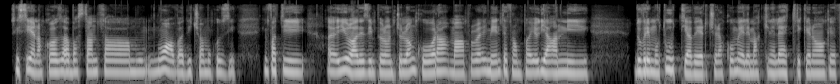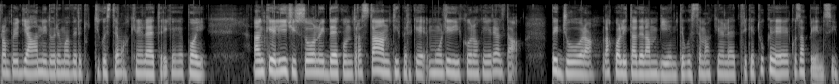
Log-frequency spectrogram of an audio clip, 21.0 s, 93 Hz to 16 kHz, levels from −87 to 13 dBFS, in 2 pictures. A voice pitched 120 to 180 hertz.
No: high, 190 Hz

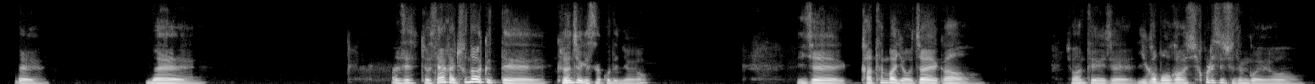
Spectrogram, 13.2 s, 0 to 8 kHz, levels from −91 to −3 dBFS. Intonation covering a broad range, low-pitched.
No: average, 3.7 semitones; low, 130 Hz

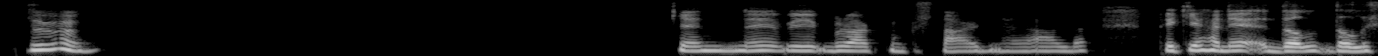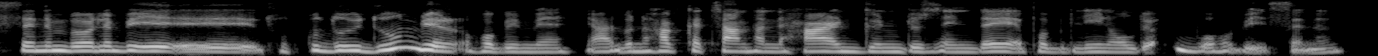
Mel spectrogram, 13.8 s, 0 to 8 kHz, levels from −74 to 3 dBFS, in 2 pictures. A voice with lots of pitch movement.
No: average, 2.9 semitones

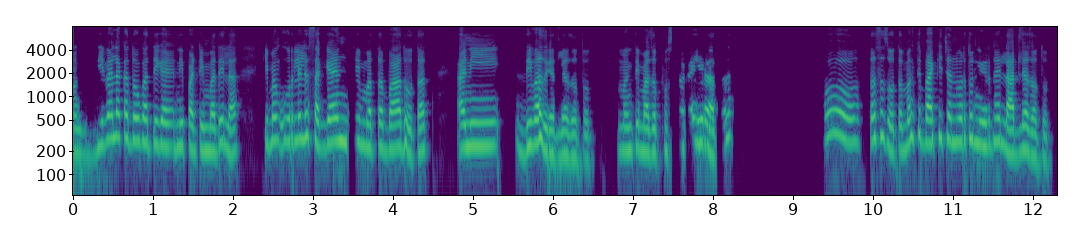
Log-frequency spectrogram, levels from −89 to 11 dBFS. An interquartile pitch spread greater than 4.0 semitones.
Yes: average, 4.7 semitones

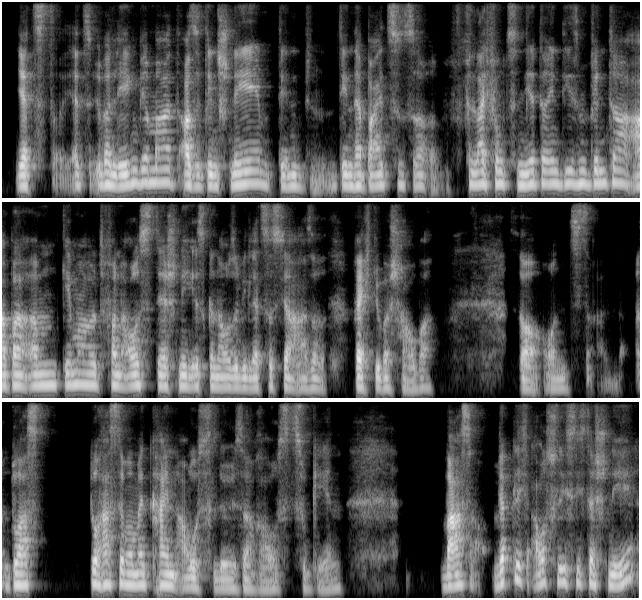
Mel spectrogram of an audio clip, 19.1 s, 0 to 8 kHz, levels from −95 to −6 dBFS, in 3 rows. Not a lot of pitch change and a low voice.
No: average, 3.0 semitones; low, 125 Hz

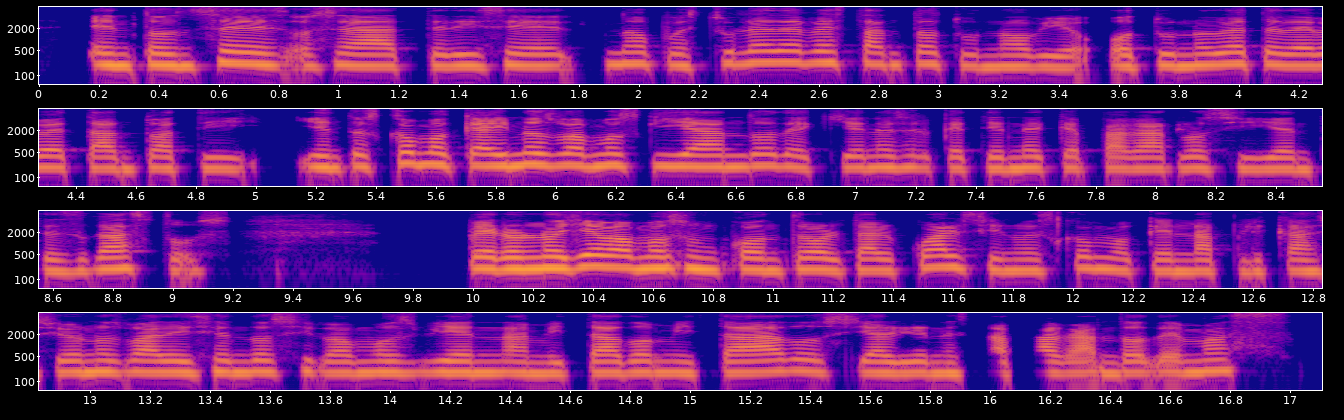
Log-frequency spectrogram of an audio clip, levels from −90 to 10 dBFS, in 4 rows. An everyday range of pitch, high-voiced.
No: narrow, 2.2 semitones; high, 195 Hz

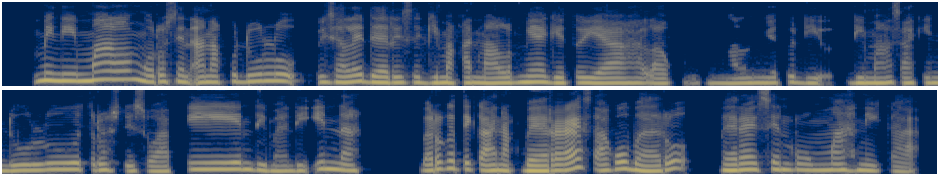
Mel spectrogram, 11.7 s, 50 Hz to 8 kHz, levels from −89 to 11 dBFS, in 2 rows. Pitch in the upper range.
Yes: high, 195 Hz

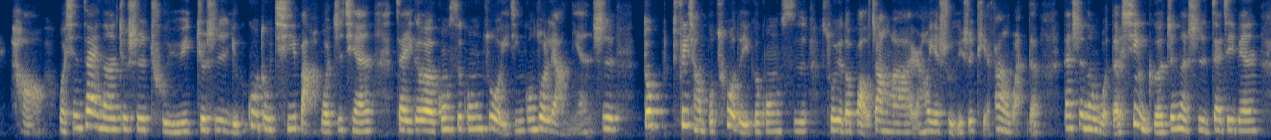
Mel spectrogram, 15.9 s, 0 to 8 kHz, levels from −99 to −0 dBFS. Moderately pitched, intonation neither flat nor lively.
No: high, 220 Hz; average, 3.7 semitones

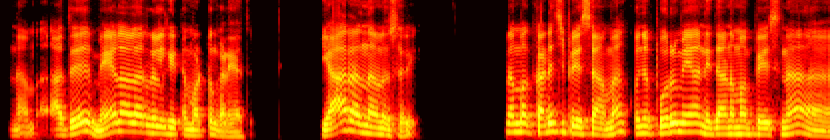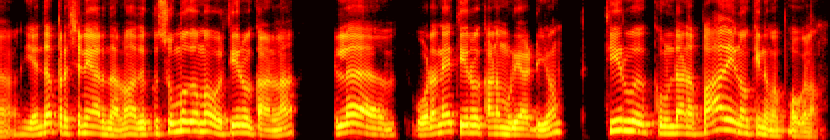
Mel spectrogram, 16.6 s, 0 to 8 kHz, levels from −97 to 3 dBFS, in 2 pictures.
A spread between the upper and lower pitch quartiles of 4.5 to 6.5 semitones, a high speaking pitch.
No: wide, 5.6 semitones; medium, 150 Hz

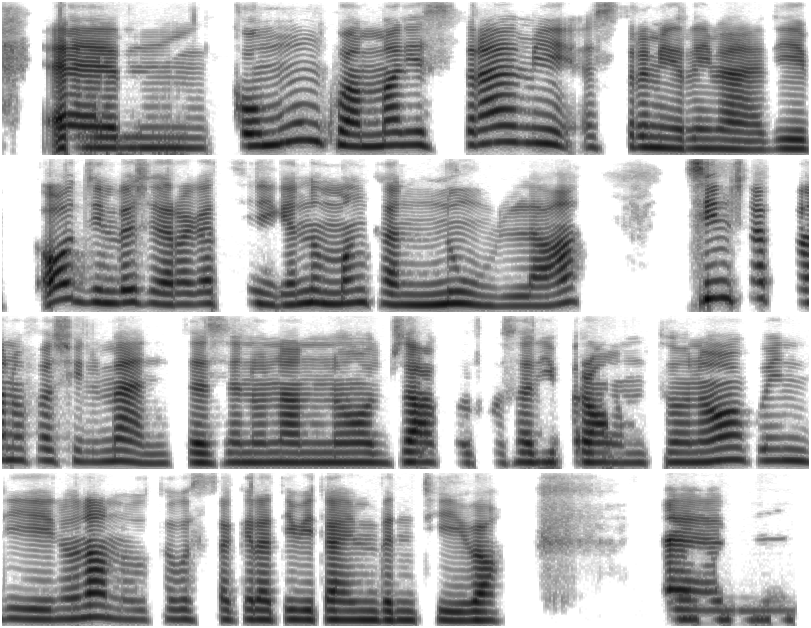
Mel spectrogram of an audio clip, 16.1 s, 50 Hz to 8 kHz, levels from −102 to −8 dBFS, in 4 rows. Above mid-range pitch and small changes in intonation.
No: high, 195 Hz; average, 3.6 semitones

